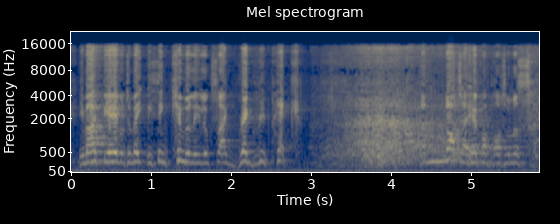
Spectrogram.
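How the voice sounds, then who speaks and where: A woman's voice: a little high, fairly even intonation, brisk, a loud crowd, natural voice. A woman playing a chummy, crafty neighbour lady in an old-time radio comedy. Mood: conspiratorial. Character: chummy, crafty married neighbour lady, self-amused schemer. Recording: very noisy old radio recording.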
